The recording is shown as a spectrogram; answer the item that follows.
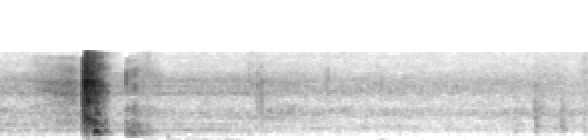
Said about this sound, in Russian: Блин, какой он шумный этот. Утюг, хотел сказать, чайник.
